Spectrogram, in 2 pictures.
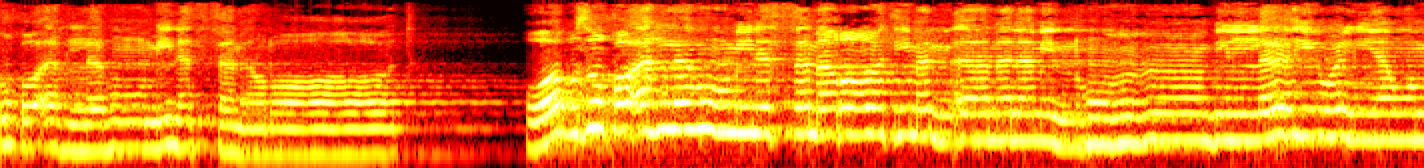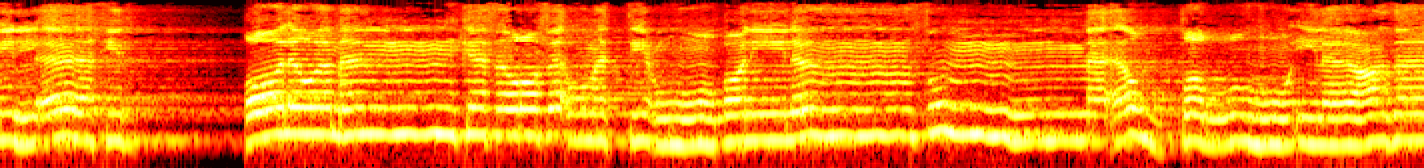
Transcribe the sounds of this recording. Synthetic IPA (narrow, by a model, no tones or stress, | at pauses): ʊqɑʔahlaɦʊmɪnaθːamɑɾˤɑːt̪ | wɑbzʊqɑʔahlahʊːmɪnaθːamɑɾˤɑːt̪ɪmanʔaːmanamɪnɦʊmbɪlːaːhɪwaljawmɪlʔaːxɪɾ | qɑːlawamaŋkafɑɾˤɑfaʔʊmat̪ːɪʕʊhʊːqɑliːlanθʊmː | aʔɑbt̪ˤɑɾˤuhʊʔɪlaːʕaðaː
